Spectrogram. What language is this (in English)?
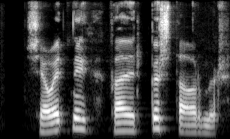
Icelandic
